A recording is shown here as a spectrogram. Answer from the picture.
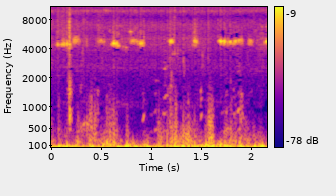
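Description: Pepper plants' leaves and stems rustling as they are handled for picking, over a low wind rumble on the microphone, with short high chirps repeating throughout.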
